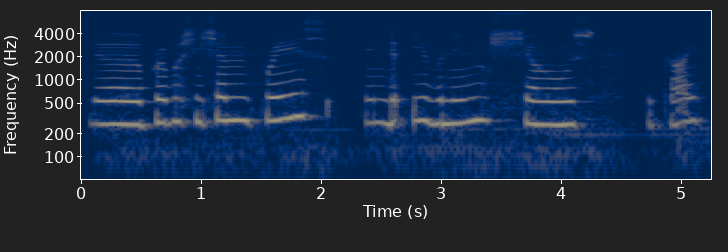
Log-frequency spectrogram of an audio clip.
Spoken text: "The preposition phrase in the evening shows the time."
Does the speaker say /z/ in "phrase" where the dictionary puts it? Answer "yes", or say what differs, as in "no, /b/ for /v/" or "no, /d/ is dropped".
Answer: no, /s/ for /z/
